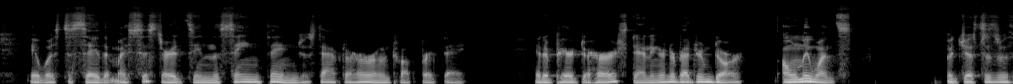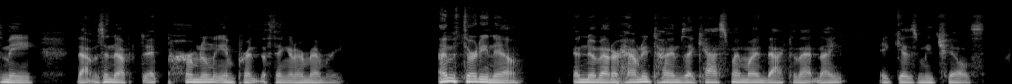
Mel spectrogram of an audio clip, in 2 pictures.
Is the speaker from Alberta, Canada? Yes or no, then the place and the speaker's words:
yes; Calgary, Alberta, Canada; also born or lived in Whitehorse; I was born in Whitehorse, Yukon, but moved to Calgary, Alberta with my mom and stepdad when I was six. We moved into a small two-bedroom basement suite in a quiet family neighborhood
